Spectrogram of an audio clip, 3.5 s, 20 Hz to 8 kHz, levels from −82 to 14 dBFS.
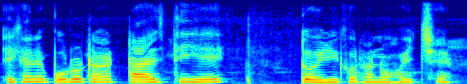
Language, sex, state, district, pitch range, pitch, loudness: Bengali, female, West Bengal, Alipurduar, 245-265 Hz, 250 Hz, -16 LUFS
